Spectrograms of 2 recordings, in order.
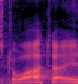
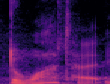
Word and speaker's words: Duarte: Chris Duarte is a really good first-year rookie. – I think that's the first time you said his name correctly. – Duarte.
